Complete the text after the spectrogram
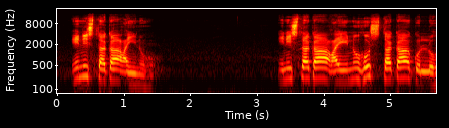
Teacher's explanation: اس کا یہ حمزہ جو ہے یہ وصلی ہے، یہ درمیان کلام میں گر جاتا ہے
